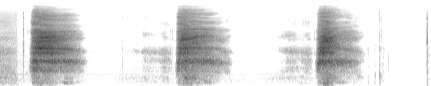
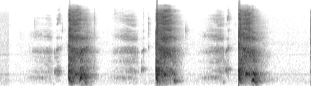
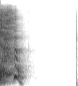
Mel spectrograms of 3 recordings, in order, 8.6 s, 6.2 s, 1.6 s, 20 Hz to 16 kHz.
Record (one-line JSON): {"exhalation_length": "8.6 s", "exhalation_amplitude": 19794, "exhalation_signal_mean_std_ratio": 0.37, "three_cough_length": "6.2 s", "three_cough_amplitude": 29204, "three_cough_signal_mean_std_ratio": 0.34, "cough_length": "1.6 s", "cough_amplitude": 29203, "cough_signal_mean_std_ratio": 0.39, "survey_phase": "beta (2021-08-13 to 2022-03-07)", "age": "65+", "gender": "Female", "wearing_mask": "No", "symptom_none": true, "smoker_status": "Never smoked", "respiratory_condition_asthma": false, "respiratory_condition_other": false, "recruitment_source": "REACT", "submission_delay": "2 days", "covid_test_result": "Negative", "covid_test_method": "RT-qPCR", "influenza_a_test_result": "Negative", "influenza_b_test_result": "Negative"}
